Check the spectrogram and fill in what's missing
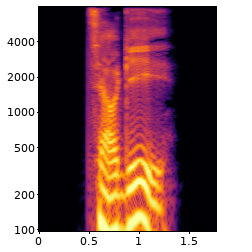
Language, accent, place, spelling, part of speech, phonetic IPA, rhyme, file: German, Germany, Berlin, zergeh, verb, [t͡sɛɐ̯ˈɡeː], -eː, De-zergeh.ogg
- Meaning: singular imperative of zergehen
